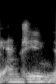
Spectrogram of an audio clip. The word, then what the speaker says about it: Ng: The founders were Andrew NG. I'm just going to say NG. Yeah, sorry if I'm saying that wrong. – I'd say Ng. Ng sounds right. Ng. – Yeah. It's spelled NG.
